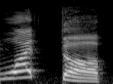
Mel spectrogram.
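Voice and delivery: drawn-out, loud "what the fuck"; loud disbelief. Real, not acted. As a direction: exclaim in outraged disbelief, word by word. Reacts to bad hit.

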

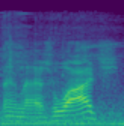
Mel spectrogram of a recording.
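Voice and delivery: slow savoring. Real, not acted. Savoring the strike.

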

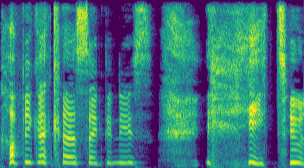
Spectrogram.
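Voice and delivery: high, laughing through the words. Real, not acted. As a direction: giggle the line out. Laughing at his own jinx.

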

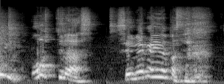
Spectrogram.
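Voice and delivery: high-pitched mock alarm; sorpresa actuada. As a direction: exclaim it with exaggerated surprise. Acted discovery of dropped passport. (sorpresa aguda y exagerada)

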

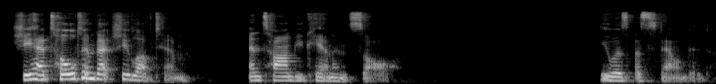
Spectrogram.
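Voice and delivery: measured, weighty reading; story narration. A narrator's reading. Teacher reads key lines.

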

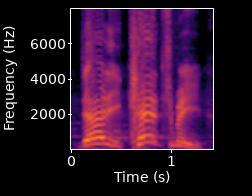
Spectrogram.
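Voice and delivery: put-on high, loud little child's call; catch-me call of a small kid; high childlike plea. Small child asking daddy to catch him, high and loud. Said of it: "little child's word".

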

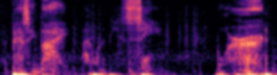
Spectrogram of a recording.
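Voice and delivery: hushed whisper to avoid being heard. Real, not acted. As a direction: whisper as if hiding from passing zombies. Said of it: "So that's why I'm whispering".

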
